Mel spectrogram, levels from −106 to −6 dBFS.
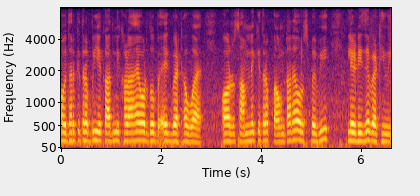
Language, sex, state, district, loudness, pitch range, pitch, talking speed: Hindi, female, Haryana, Rohtak, -16 LUFS, 170-185 Hz, 180 Hz, 235 wpm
